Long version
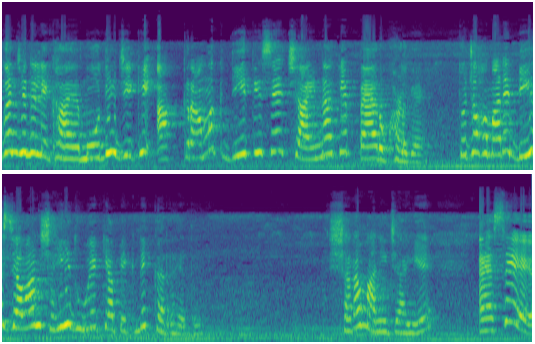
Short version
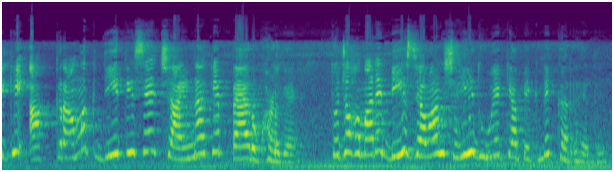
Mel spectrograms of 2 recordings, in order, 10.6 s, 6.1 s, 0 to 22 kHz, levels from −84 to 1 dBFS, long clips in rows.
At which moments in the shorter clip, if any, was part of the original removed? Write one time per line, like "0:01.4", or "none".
none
